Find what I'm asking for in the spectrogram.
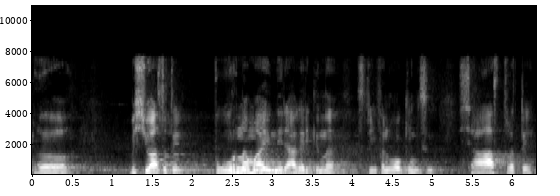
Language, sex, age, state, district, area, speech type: Malayalam, male, 18-30, Kerala, Kasaragod, rural, spontaneous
